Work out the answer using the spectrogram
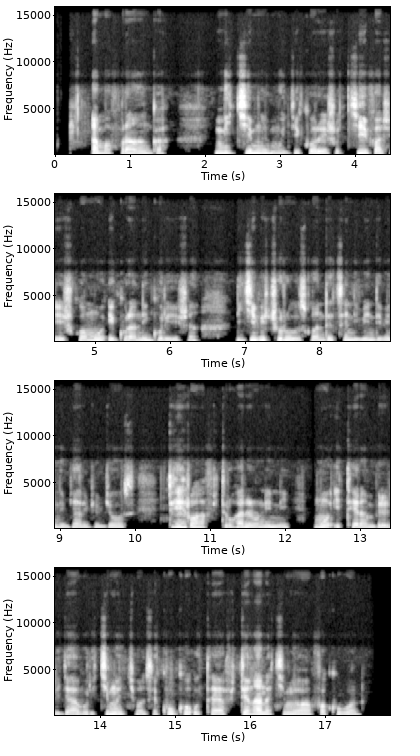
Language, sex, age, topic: Kinyarwanda, male, 25-35, finance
